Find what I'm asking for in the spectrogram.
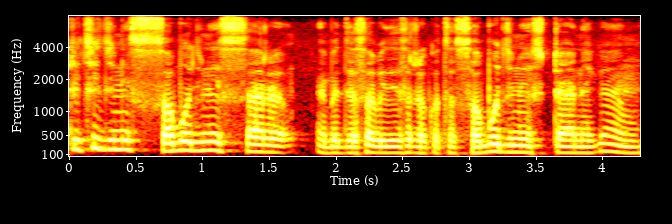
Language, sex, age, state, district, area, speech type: Odia, male, 18-30, Odisha, Kalahandi, rural, spontaneous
